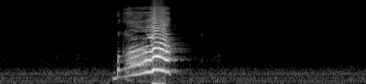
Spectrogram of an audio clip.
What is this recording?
Imitation of chicken squawk, cluck, scream sound made by my face.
